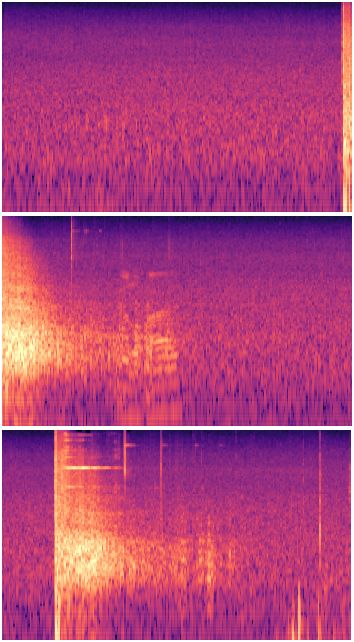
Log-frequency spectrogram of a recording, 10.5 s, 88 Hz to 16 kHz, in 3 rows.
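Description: Two 9mm shots from a Glock 19X pistol about four seconds apart, each followed by a rolling echo. A brief high ring follows the second shot.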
